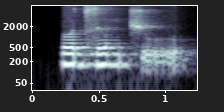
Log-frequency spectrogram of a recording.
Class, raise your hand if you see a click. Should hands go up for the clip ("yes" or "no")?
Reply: no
